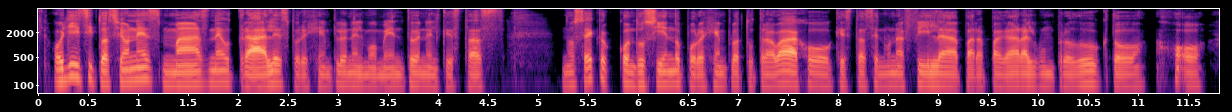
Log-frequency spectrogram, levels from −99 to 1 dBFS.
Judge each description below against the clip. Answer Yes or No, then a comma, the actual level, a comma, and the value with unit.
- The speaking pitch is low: Yes, low, 100 Hz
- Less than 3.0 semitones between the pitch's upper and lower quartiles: Yes, narrow, 2.4 semitones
